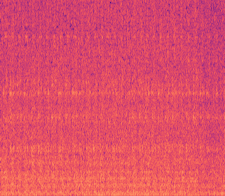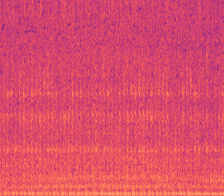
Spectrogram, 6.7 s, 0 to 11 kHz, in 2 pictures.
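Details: 1984 Honda VF750F on first start after a starter motor swap: loud, fast, uneven top-end clatter over a rough idle. Cause undetermined; owner suspects cams or badly maladjusted valves. Fuel leak noted; may be running very rich.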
